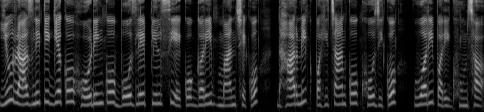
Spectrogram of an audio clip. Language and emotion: Nepali, neutral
